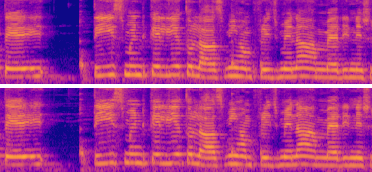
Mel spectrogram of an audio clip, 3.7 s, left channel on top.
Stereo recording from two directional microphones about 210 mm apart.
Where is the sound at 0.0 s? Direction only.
45° left (ahead or behind).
